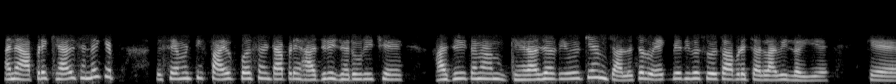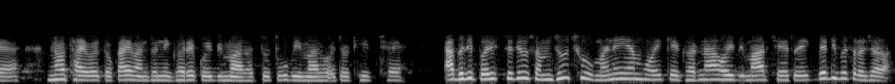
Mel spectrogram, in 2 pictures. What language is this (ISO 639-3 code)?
guj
